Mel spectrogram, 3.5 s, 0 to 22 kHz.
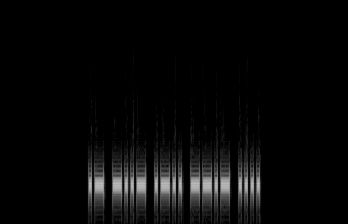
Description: Morse code, heard as a keyed tone, about 44 wpm, 700 Hz. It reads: AXLQH
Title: Code Groups - 5 Letters - 40wpm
